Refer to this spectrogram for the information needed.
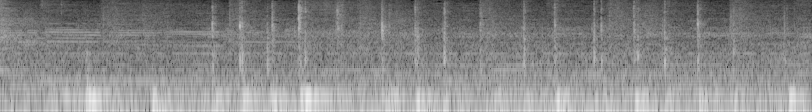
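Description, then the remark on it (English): Rapid, irregular clicking of keys on a computer keyboard as someone looks up which album a song came from, steady for several seconds, with a faint low hum underneath and no one speaking. “You hear me typing there?”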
